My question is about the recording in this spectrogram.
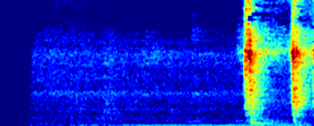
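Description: Faint steady low hum, then two short sharp clicks, the first about a second and a half in and the second at the very end.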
